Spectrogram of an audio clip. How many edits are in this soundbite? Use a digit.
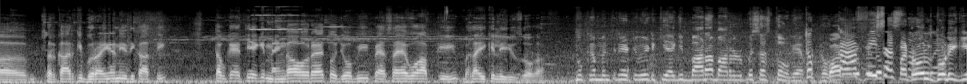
1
